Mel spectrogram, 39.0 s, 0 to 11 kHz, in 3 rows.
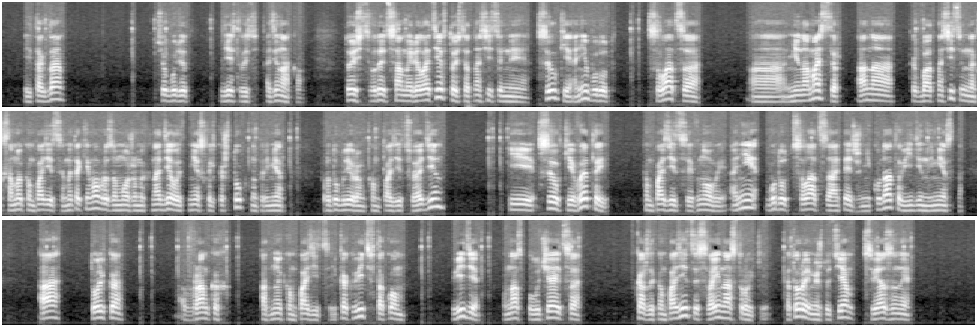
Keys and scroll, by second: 18.3 ctrl+d.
